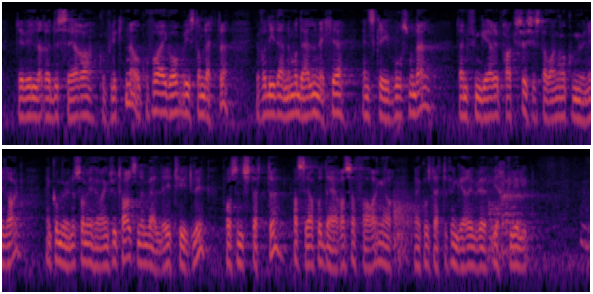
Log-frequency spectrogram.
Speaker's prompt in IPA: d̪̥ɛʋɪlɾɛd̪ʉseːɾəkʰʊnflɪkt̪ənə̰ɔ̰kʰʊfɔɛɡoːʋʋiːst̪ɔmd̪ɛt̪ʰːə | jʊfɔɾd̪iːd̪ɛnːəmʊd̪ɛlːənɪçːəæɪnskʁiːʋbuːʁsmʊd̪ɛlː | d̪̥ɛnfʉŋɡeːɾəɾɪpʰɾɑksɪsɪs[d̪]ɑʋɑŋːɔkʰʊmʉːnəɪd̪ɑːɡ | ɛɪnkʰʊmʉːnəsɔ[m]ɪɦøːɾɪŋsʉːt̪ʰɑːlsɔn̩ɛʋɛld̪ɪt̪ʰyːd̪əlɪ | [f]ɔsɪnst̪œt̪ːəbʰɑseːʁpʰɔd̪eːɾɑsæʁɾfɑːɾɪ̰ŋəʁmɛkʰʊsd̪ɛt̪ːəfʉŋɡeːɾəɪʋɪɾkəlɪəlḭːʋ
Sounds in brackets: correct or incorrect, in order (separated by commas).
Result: incorrect, correct, correct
